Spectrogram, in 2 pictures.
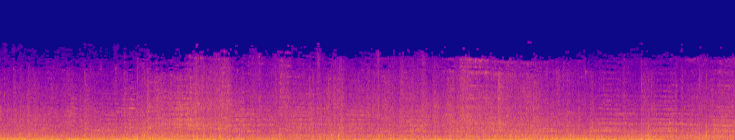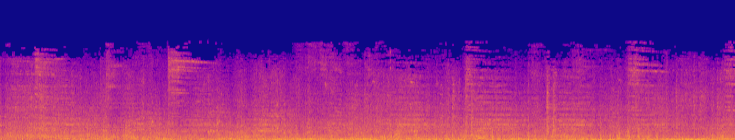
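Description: Double-stack intermodal container cars of a long freight train rolling past close by: a steady rumble and clatter of steel wheels on the rails, with a few brief high-pitched wheel squeals.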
